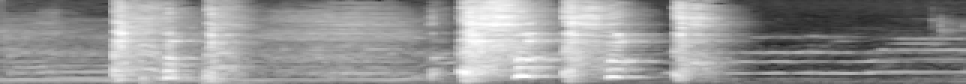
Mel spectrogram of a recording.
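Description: A man coughing hard after a hit of hemp smoke from a pipe: three coughs about half a second in, then another bout of three or four coughs around two seconds in.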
